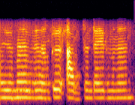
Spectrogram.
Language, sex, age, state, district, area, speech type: Malayalam, female, 18-30, Kerala, Kasaragod, rural, conversation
